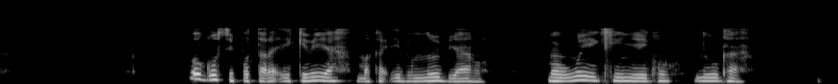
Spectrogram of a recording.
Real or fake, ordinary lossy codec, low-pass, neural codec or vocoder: fake; none; 5.4 kHz; codec, 24 kHz, 3.1 kbps, DualCodec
